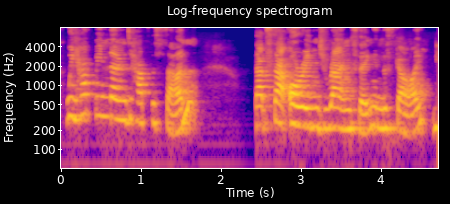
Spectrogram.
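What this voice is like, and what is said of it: Loud voice, British accent. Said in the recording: “I've got a loud voice, probably. ... And a British accent, you know. ... It is real. It is real. ... I'm British, just in case you can't tell from the accent.”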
